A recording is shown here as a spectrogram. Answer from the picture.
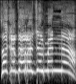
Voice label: reaction casualty generic, battle chatter, english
